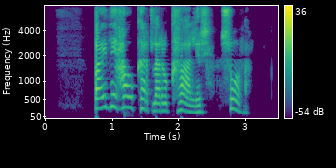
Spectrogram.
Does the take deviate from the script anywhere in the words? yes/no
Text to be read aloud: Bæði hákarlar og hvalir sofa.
no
